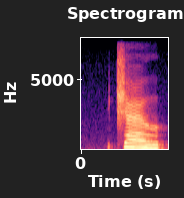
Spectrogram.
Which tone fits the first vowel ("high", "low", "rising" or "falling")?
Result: falling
